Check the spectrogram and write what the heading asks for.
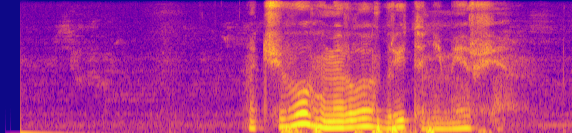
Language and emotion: Russian, sad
